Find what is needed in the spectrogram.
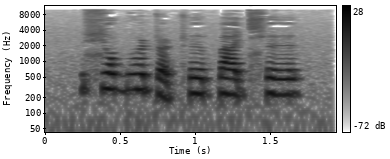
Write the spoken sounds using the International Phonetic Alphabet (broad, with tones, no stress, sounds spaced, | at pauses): ɕ ɔ˥ ɡʱ ʌ˥ ʈ ʌ˩ ʈʰ ɘ˥ p a˥ t͡ɕʰ ɘ˥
